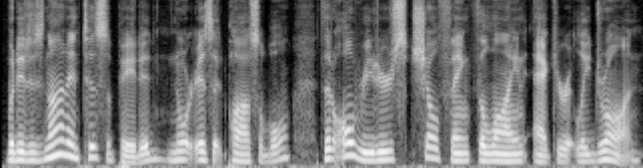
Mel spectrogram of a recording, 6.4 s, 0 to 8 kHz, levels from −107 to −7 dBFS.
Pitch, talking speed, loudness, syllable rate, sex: 150 Hz, 170 wpm, -18 LUFS, 4.9 syllables/s, male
